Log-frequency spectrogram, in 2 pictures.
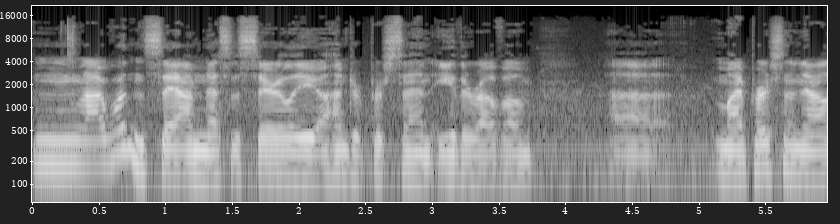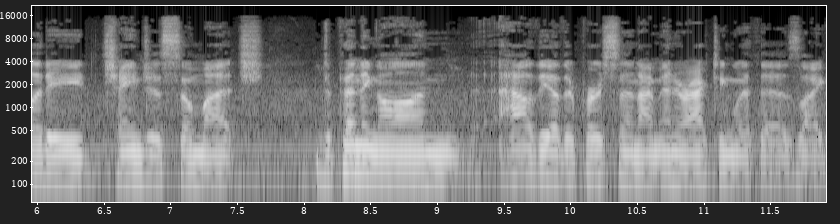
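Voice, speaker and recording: This man talks at a moderate pace and a medium pitch, with fairly even intonation. Noticeable background noise can be heard. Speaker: aspiring pastry chef, reality show applicant. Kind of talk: audition interview. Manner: loud.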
